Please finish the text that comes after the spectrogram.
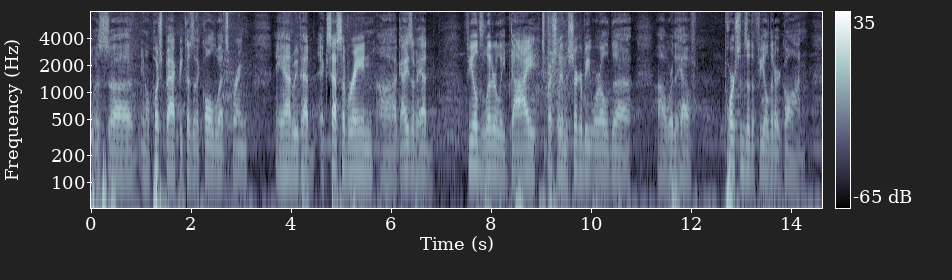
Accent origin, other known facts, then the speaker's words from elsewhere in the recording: Murdoch, Minnesota, United States; I'm from Murdoch, Minnesota.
